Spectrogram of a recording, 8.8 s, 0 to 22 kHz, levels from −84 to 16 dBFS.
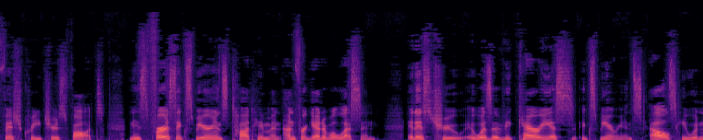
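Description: Generation loss runs through the whole speech clip, from start to finish. The sound is swirly and hollow, with consonant onsets smeared, more damaged than a single lossy pass would leave it. It likely comes from being encoded about three times over with a WMA-type codec at a rate around 96 kbit/s. Each pass quantised on a shifted frame grid, compounding noise. Nothing is present above 20.1 kHz.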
